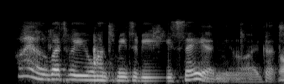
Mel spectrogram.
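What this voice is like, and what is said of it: Put-on Irish accent, pirate-like. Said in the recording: “Let's hear your best Irish accent. ... You got like a little pirate in there too. You got an Irish pirate.”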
